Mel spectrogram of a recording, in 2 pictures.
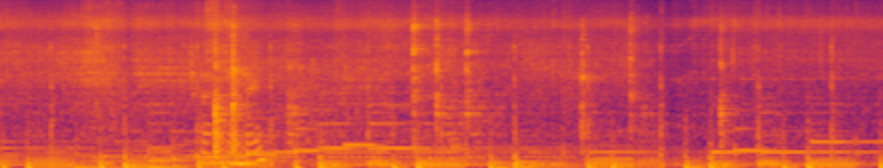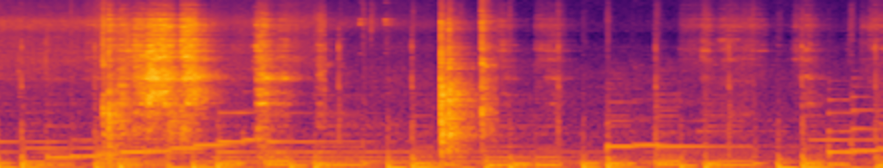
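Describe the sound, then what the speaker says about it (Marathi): Dates and figs sautéed in ghee for dry fruit ladoo, a metal spoon stirring and scraping the pan in a steady busy rhythm over a soft sizzle, close and continuous with no talk. "आता हे आपण खजूर आणि अंजीर लोक आपण तुपावर चांगलं परतून घेऊ"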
